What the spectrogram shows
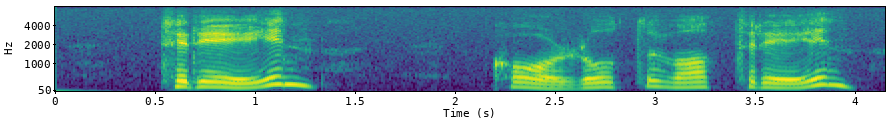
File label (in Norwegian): trein, Numedalsmål; trevlete; Adjektiv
